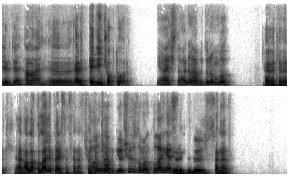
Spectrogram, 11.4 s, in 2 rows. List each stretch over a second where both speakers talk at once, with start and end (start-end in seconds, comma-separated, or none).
none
